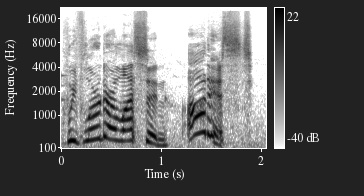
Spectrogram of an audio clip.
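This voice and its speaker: An actor playing an earnest, excitable, easily scared gang member in a video game. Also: sits high, unhurried, slight background noise, exaggerated voice. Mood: pleading. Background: music.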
